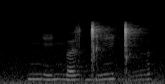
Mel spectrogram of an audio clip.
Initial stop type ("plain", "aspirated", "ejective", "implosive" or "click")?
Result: click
